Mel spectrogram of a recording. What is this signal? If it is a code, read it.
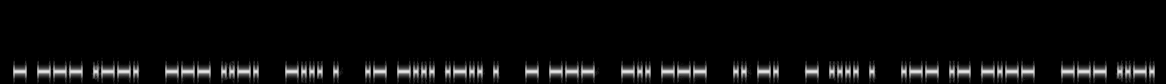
Morse code, heard as a keyed tone, about 30 wpm, 600 Hz. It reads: TOP OF BE ABLE TO DO IN THE WAY OF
